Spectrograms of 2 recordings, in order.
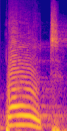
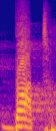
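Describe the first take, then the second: First: "Boat" drawn out as "beh-oot"; "Boat" with a clear diphthong; "boat" with glide. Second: "Bought" with one pure open o; "Bought" with a single rounded vowel; "bought" as bot. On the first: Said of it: "Kalau perahu, boat". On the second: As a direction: say "Bought" as "bawt", no glide. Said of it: "B O sama T". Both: Shown as a demonstration.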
